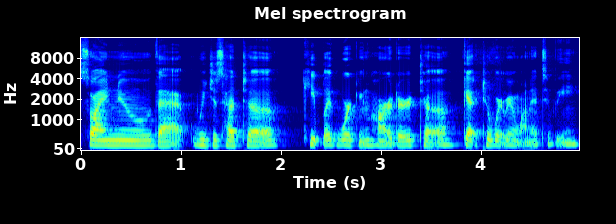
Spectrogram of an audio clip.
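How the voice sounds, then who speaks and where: Speaking at a moderate pace, a woman uses a fairly low pitch with vocal fry and ordinary pitch variation. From Mexico, raised in Michigan, US. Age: 20s. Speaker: podcast co-host. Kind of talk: casual chat. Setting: home recording with dog, video.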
